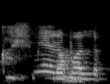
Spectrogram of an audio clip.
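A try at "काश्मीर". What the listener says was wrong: See, when you write Kashmir, it is not Kashmir. In English, it's Kashmir, but in Sanskritam, it is Kashmira. So you have to write Ka and half Sh and then Mira.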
